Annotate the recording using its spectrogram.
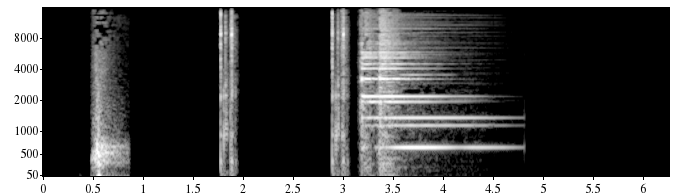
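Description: Subscribe-button animation sound effects: a short thud, then a click and a quick double click, followed by a bright bell ding with several ringing tones that fades out over about a second and a half.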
